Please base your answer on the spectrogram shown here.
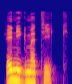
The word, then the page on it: énigmatique: français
